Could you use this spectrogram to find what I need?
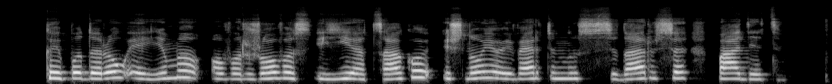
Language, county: Lithuanian, Vilnius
